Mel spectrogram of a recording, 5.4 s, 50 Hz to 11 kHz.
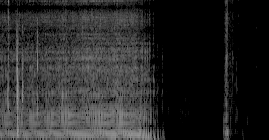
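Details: Stihl MS 260 Pro chainsaw, bought as a problem saw that stalled, was hard to start and then would not start, after replacing the fuel tank vent and gas cap and a carburetor kit: revs up clean and steady with no stumbling or bogging, then cuts off; running normally.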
